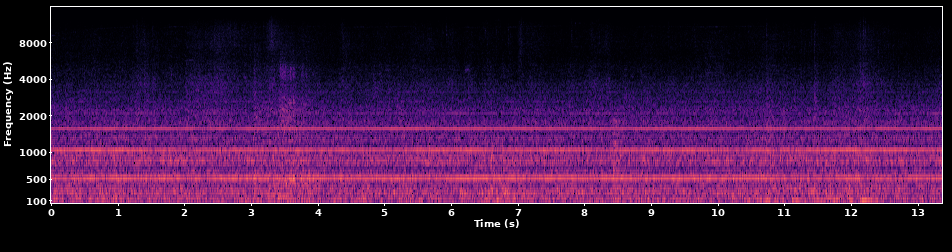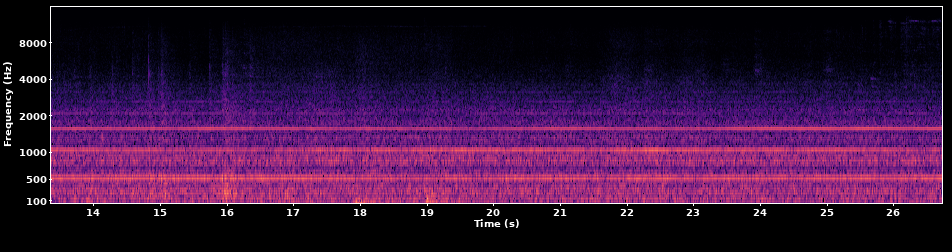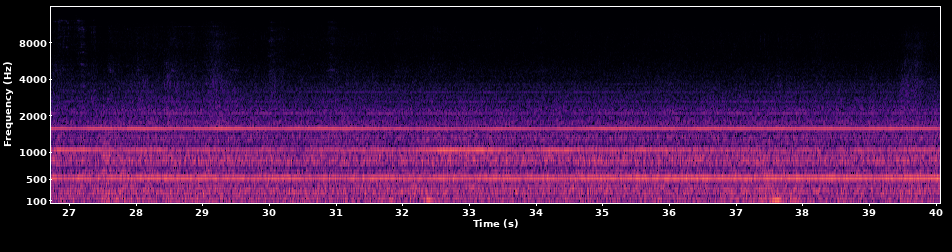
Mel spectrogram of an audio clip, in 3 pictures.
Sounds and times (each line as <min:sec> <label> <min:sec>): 0:00.0 noise of different excavators 0:30.3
